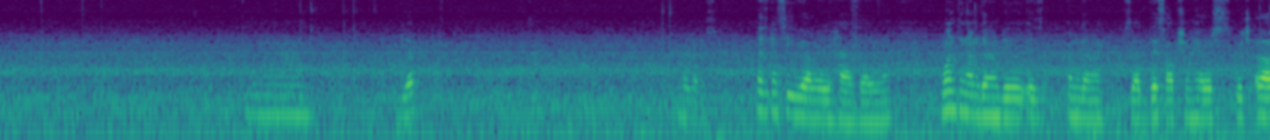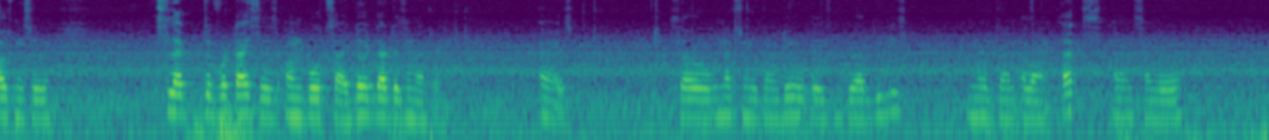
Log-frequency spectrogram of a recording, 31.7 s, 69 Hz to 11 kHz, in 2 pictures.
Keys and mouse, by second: 3.7-6.5 right drag, 6.5 KP_1, 7.5 x, 11.0-15.7 middle drag, 15.7-16.8 right drag, 16.8 g, 26.1 g, 28.8 middle click, 29.6-31.7 middle drag.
